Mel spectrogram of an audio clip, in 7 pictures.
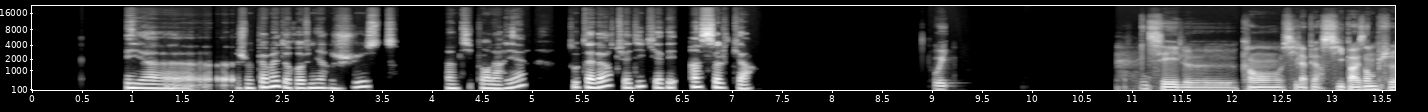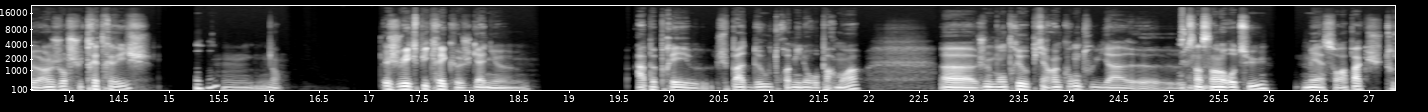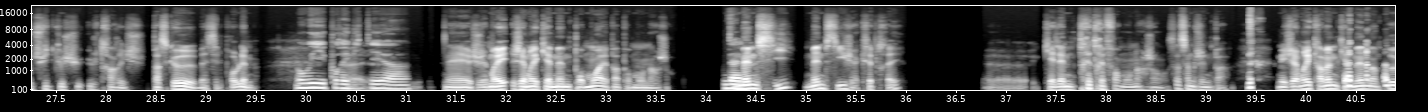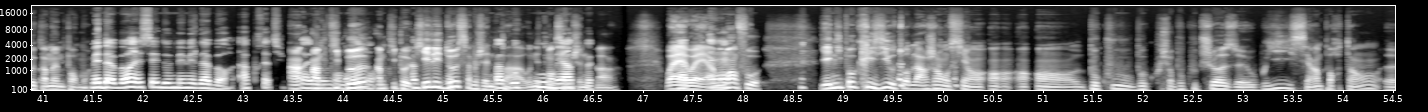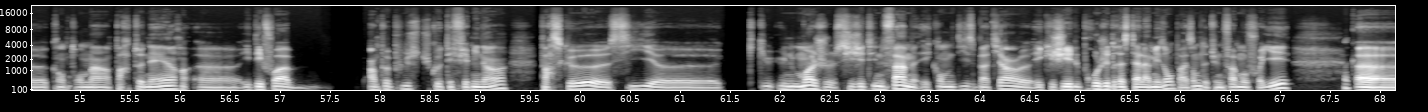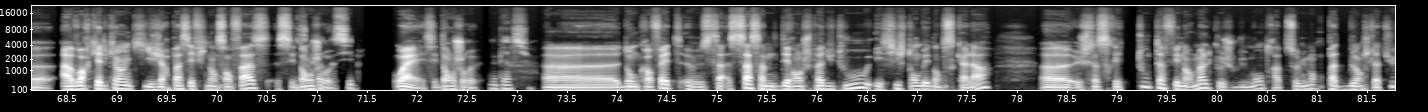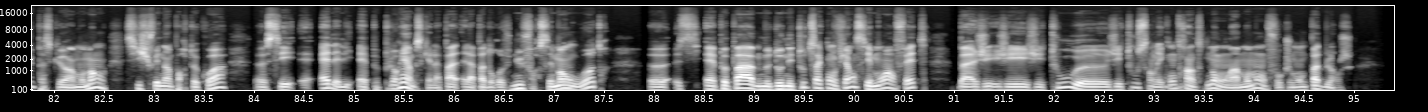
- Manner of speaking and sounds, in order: drawn out: "heu"; chuckle; stressed: "très, très fort"; laugh; laugh; tapping; stressed: "Oui"; other background noise; stressed: "Ouais"; stressed: "tout à fait"
- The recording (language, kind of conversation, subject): French, podcast, Comment parles-tu d'argent avec ton partenaire ?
